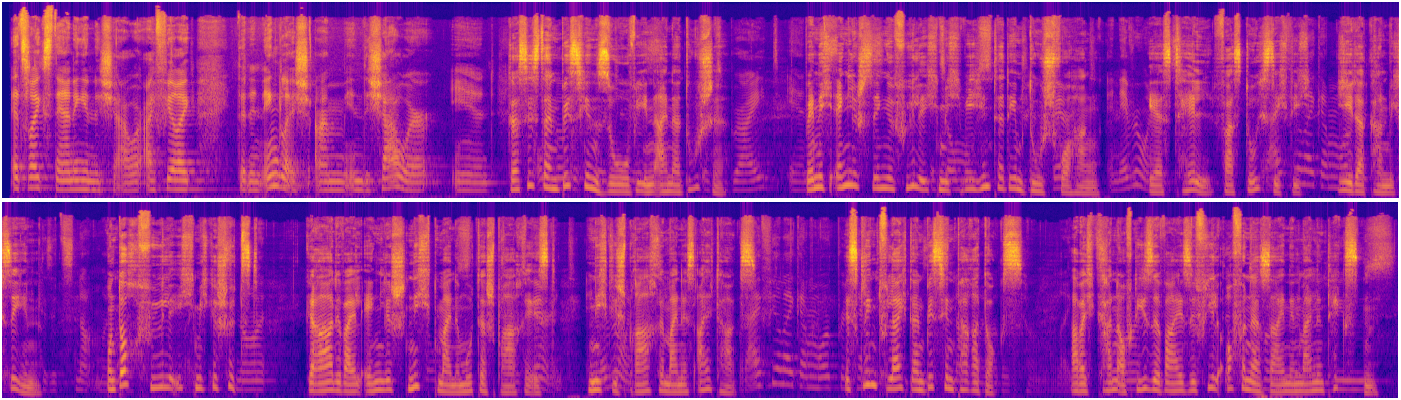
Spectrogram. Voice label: voice over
